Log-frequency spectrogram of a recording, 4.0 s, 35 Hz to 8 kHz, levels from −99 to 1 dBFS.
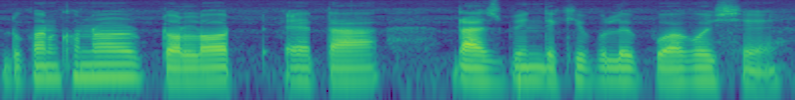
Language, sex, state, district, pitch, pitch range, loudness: Assamese, male, Assam, Hailakandi, 105 Hz, 100-105 Hz, -25 LUFS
